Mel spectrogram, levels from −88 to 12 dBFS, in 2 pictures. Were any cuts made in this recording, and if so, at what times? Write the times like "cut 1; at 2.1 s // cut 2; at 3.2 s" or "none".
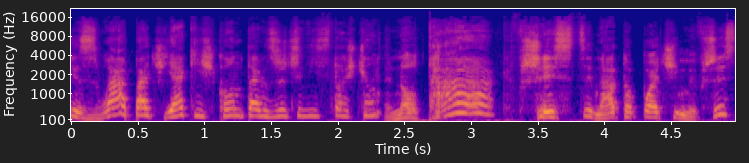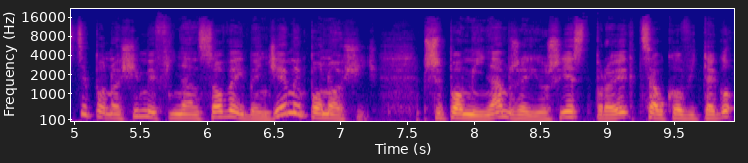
cut 1; at 2.3 s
